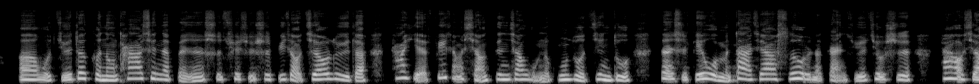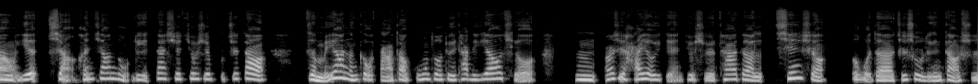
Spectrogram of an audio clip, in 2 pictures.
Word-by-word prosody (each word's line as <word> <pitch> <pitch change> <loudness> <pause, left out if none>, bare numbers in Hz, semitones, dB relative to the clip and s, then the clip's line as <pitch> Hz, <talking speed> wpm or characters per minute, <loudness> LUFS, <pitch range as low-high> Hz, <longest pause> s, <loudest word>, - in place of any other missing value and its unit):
呃， 110 0 +3
我 110 - +1
觉 200 - -1
得 270 0 +2
可 250 -4 -1
能 195 -1 +4
她 265 +3 0
现 265 -3 -1
在 215 - +1
本 210 - -5
人 170 +3 0
是 115 - -5
确 115 - -5
实 - - -5
是 225 - -3
比 225 +1 -4
较 215 - 0
焦 235 0 +2
虑 235 -7 +1
的。 165 -2 0 0.2
她 295 +1 -1
也 290 - -1
非 310 0 -2
常 305 - -3
想 190 -3 -1
增 225 -1 +2
加 230 -1 0
我 220 -3 -2
们 - - -3
的 - - -3
工 215 +2 +2
作 195 -6 +2
进 220 +1 +1
度， 190 -1 +1 0.2
但 125 - +2
是 130 - -3
给 235 +2 +1
我 240 -4 +4
们 170 -4 +1
大 255 -4 +2
家 245 +1 0
所 255 +3 -1
有 270 - +4
人 235 - 0
的 - - -1
感 195 - -3
觉 180 - -1
就 120 - -1
是， 205 - -1 0.3
她 265 +1 +3
好 265 - +4
像 110 - +2
也 235 +4 +4
想 250 - -2
很 235 +2 -1
想 265 0 0
努 220 -6 0
力， 215 -2 -3
但 265 0 -1
是 250 -1 -3
就 255 +1 -2
是 245 -1 -1
不 235 - -14
知 255 - -5
道 245 -5 +3 0.4
怎 220 -3 +5
么 165 -1 +5
样 295 -1 +4
能 210 - +3
够 235 -2 0
达 185 -3 -1
到 220 - +1
工 235 +2 -1
作 235 -2 0
对 215 -2 0
她 240 - -1
的 220 - 0
要 250 +4 +2
求。 265 - -3 0.4
嗯， 215 -2 +4
而 235 +4 0
且 - - 0
还 245 - 0
有 245 -4 +3
一 - - -1
点 - - -6
就 220 - -3
是 215 - -2
她 230 +1 -1
的 215 -4 +1
老 175 - 0
先 285 +2 +1
生 175 -11 -1 0.2
和 115 - -2
我 - - -2
的 90 -1 +3
直 - - -2
属 220 0 -1
领 180 +1 0
导 195 -3 +1
是 105 - -4
225 Hz, 310 characters per minute, -20 LUFS, 195-250 Hz, 0.4 s, 怎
